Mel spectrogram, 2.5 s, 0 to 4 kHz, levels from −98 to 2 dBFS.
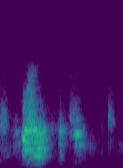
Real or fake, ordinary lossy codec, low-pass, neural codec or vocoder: fake; MP3, 24 kbps; 3.6 kHz; codec, 24 kHz, 0.5 kbps, DualCodec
